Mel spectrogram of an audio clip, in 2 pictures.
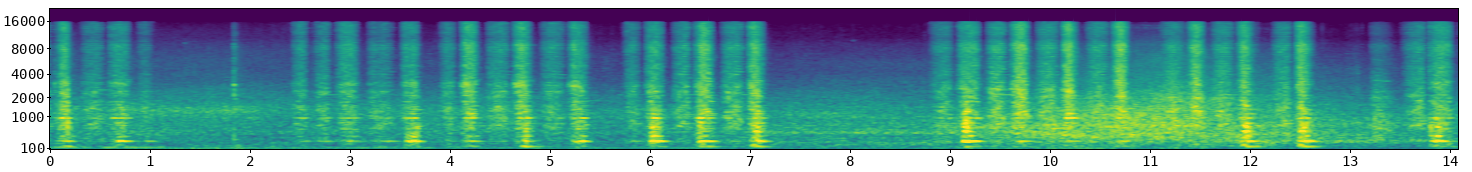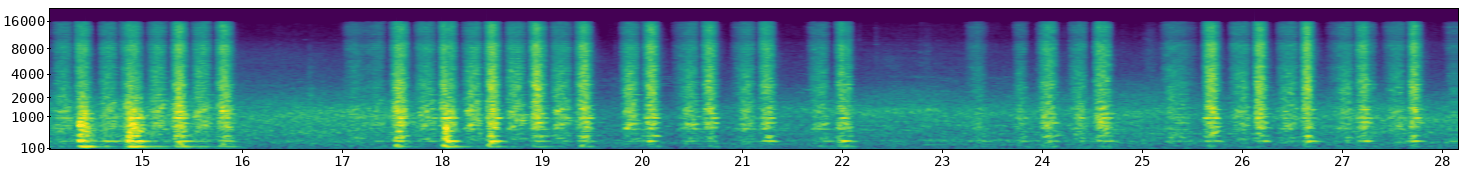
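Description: A Japanese ryoba pull saw rip-cutting along the grain of a hinoki (Japanese cypress) beam, in quick regular strokes of about two a second with a few short pauses. It is roughing out the cheek of a dovetail joint about a millimetre off the line.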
